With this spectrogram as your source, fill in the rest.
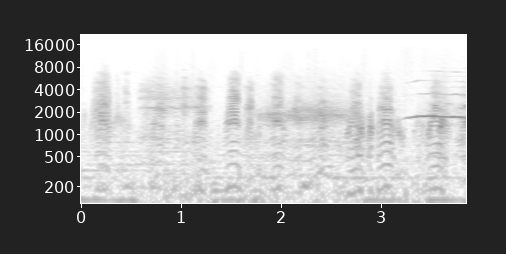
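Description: Honking, quacking waterfowl calls come in quick, overlapping bursts over a low rumble. The calls are steady and fairly close, with no voices.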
